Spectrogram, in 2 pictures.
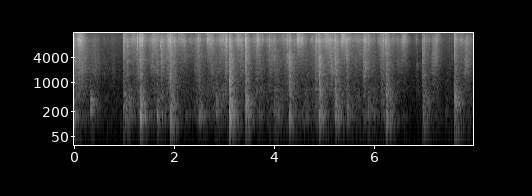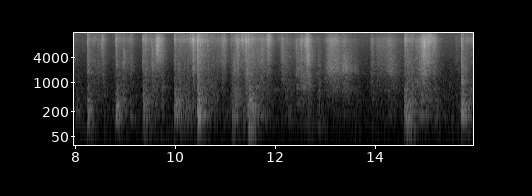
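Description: A pasting brush swishes wet paste across wallpaper.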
